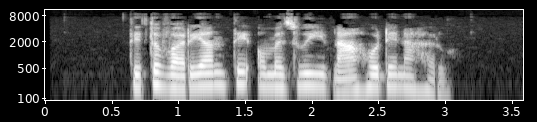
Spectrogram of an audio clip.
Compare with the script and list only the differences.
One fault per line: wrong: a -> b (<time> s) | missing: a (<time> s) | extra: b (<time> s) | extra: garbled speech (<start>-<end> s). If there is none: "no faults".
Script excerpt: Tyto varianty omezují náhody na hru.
no faults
